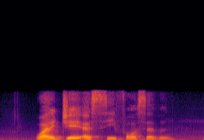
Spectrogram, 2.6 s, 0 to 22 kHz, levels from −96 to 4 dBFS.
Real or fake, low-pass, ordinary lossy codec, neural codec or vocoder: fake; none; none; codec, 16 kHz, 0.8 kbps, ZipCodec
